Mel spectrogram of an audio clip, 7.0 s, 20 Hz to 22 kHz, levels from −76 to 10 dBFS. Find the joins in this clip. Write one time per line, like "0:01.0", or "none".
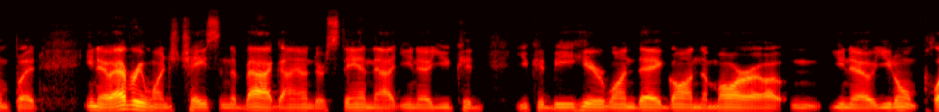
0:05.9

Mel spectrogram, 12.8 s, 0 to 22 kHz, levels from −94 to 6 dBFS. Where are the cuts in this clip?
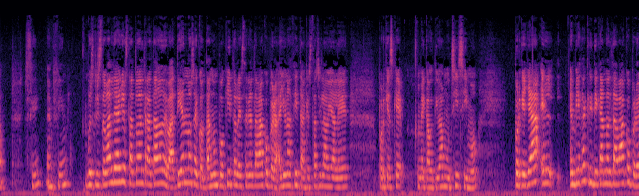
none

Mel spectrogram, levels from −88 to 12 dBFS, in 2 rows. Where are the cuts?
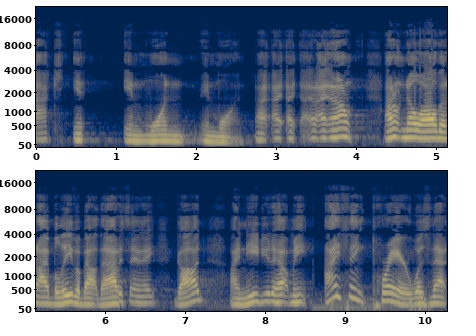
0:06.2
0:08.6

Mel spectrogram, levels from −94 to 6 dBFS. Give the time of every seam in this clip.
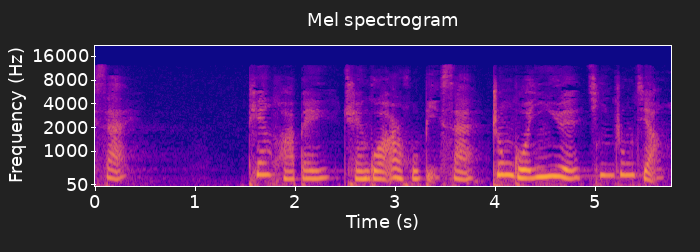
0:03.9

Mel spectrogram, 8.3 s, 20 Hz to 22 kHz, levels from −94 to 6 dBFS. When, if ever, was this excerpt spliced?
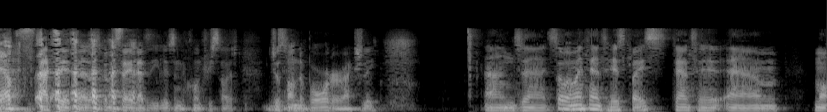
0:01.5

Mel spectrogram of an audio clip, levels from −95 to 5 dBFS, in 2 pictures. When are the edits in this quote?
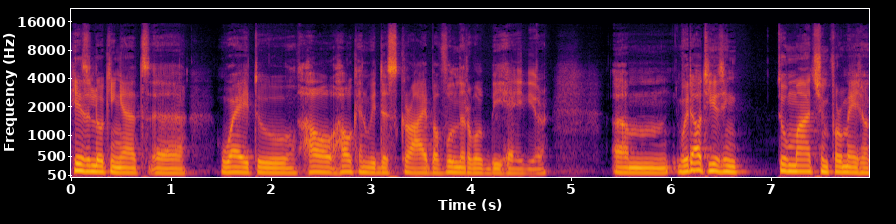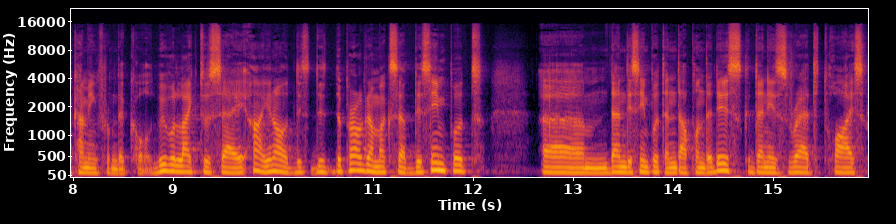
0:02.3

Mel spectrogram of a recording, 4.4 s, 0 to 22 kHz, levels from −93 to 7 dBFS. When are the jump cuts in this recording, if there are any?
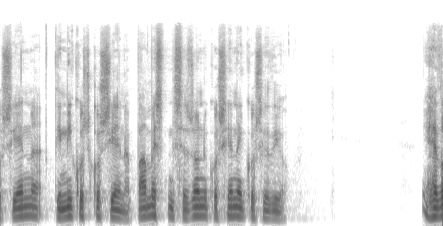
none

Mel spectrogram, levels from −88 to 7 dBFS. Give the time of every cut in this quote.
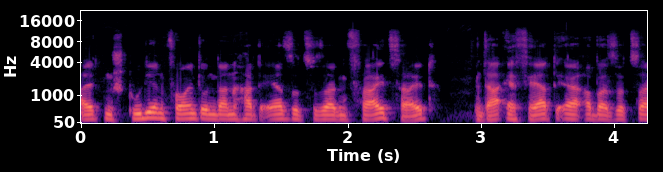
none

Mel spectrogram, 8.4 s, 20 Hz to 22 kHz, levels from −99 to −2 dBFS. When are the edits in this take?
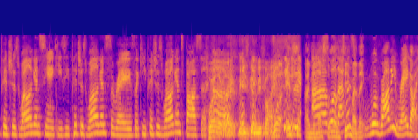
0:04.1
0:06.0

